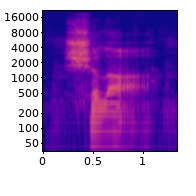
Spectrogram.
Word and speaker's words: Shala: It's pronounced Shala. Oh, right. Yes, sorry. Eliandor's sister's name is pronounced Shala.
